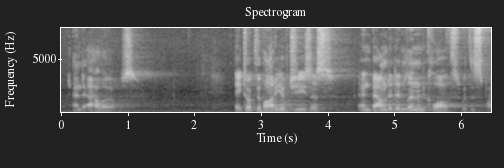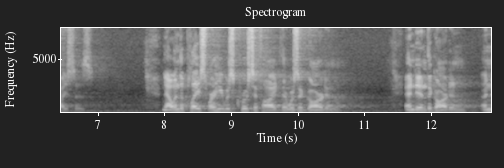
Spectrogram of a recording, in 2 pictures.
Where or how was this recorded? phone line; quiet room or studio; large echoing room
large echoing room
